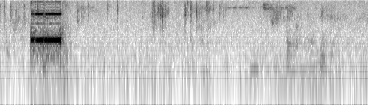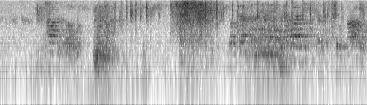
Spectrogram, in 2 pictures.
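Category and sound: signal or alarm, answering machine beep tone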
